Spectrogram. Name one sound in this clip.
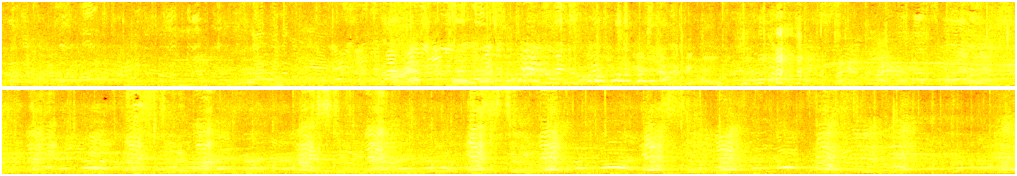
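A crowd of people chatters and calls out nearby outdoors.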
